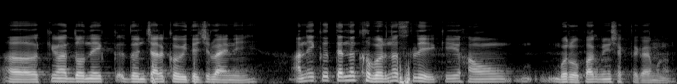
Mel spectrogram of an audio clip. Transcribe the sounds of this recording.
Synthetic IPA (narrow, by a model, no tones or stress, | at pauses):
kĩw̃ʋad̪onekd̪ont͡ɕaɾkəʋit̪et͡ɕilajni | a̰niekət̪janːəkʰəbəɾnəslekiːhãw | bʱəɾopakbinɕəkt̪əkajm̤əɽṵːn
